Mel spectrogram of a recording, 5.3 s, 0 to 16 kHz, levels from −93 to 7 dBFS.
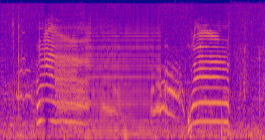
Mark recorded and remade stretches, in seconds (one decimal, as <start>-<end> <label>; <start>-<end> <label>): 0.0-1.7 recorded; 1.7-3.2 remade; 3.2-5.3 recorded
